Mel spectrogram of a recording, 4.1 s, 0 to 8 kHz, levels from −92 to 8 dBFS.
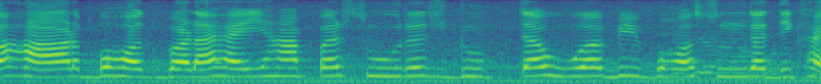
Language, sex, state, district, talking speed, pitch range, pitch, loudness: Hindi, female, Madhya Pradesh, Katni, 190 wpm, 275-300 Hz, 285 Hz, -12 LUFS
